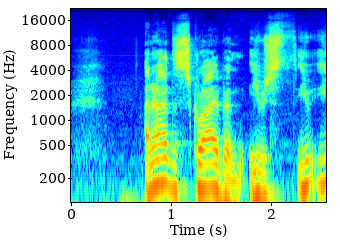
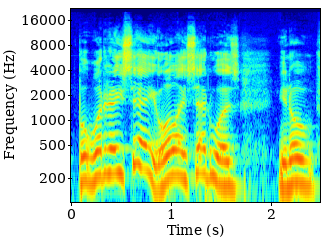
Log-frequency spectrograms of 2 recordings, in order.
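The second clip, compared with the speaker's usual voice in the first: higher-pitched imitation of self-justifying people; defensive protest; 6 semitones higher than usual. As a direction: protest innocence in a put-on insistent voice. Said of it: "People will say that".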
